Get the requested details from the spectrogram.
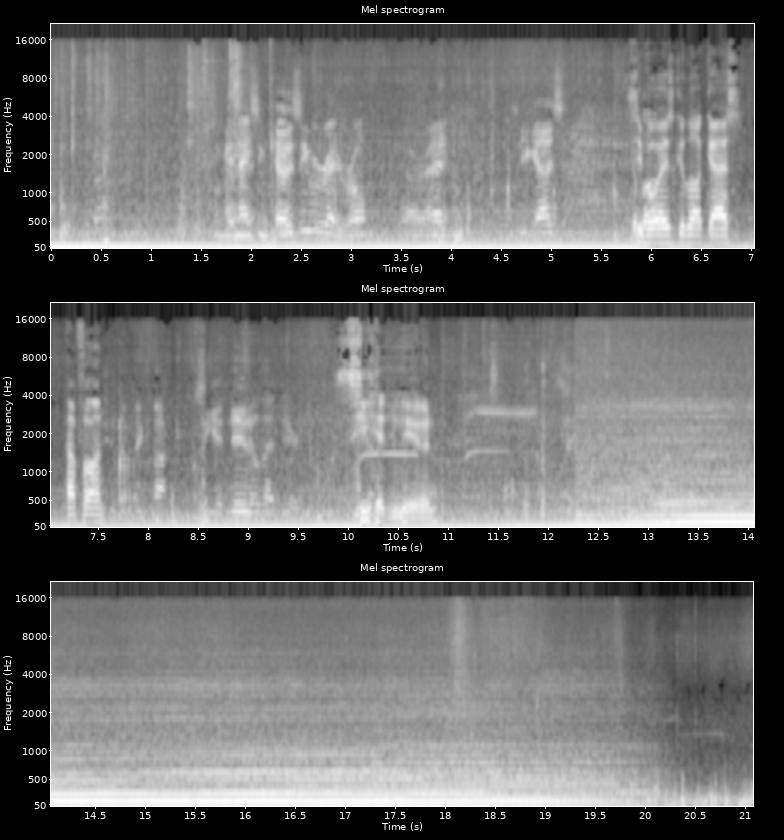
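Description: A boat motor hums steadily, then rises in pitch and drones on.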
